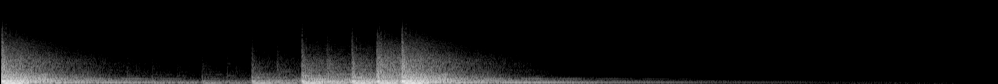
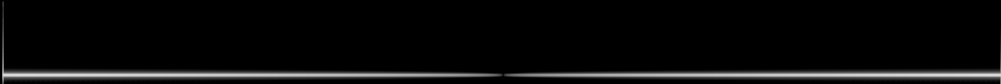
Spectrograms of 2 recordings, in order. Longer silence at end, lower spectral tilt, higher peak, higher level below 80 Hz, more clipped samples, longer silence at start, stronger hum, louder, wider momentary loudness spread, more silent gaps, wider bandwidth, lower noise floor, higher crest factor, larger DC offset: first, 4.3 s vs 0 s; first, -12 dB/octave vs -6 dB/octave; first, -2 dBFS vs -6 dBFS; first, -22 dBFS vs -82 dBFS; neither; about the same, 0 s vs 0.05 s; neither; second, -18 LUFS vs -15 LUFS; first, 27 LU vs 16 LU; neither; first, 3.1 kHz vs 1.2 kHz; first, -76 dBFS vs -41 dBFS; first, 18 dB vs 8 dB; neither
